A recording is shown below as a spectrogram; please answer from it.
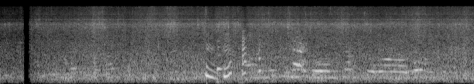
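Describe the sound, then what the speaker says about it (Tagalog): Water waves wash through a fish pond stocked with tilapia, giving a continuous, fairly loud rushing and splashing. A few brief higher chirps rise above it midway. "Pasensya na medyo malakas yung alon"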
